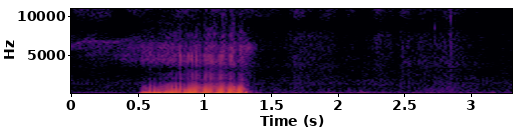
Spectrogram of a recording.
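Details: Sleeping bulldog snoring loudly: one long rough, low rattling inhalation lasting under a second, then quiet room noise.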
